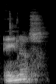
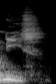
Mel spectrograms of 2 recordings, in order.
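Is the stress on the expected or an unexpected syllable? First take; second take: unexpected; expected. First: The stress falls on an unexpected syllable. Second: The stress falls on the expected syllable. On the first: The speaker calls it wrong. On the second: The speaker calls it right.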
